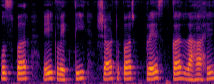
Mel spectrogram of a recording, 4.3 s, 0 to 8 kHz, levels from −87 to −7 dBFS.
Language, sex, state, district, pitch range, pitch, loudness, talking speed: Hindi, female, Bihar, Darbhanga, 190-205 Hz, 200 Hz, -33 LUFS, 125 wpm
